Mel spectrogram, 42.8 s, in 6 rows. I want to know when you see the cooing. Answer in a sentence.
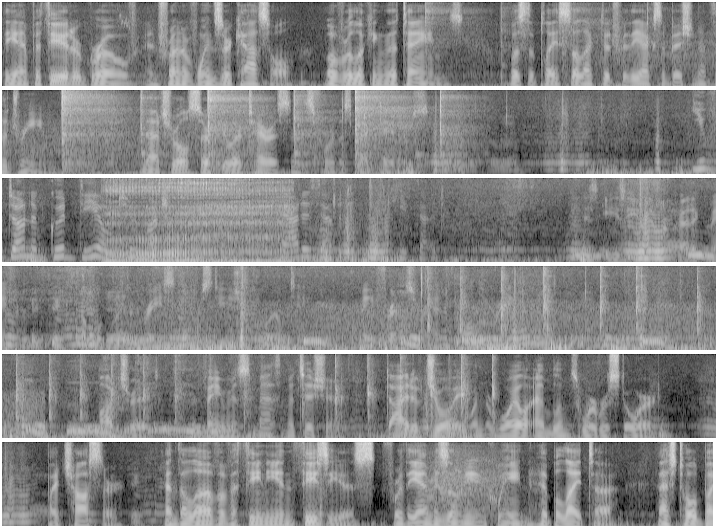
The cooing can be heard from 19.9 to 30.9 s.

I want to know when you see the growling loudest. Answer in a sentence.
The loudest moment of the growling is at 16 seconds.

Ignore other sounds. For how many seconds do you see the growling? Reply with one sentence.
The growling can be heard for 3 seconds in total.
